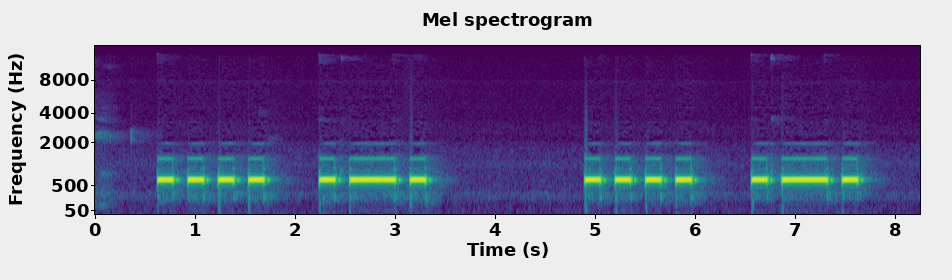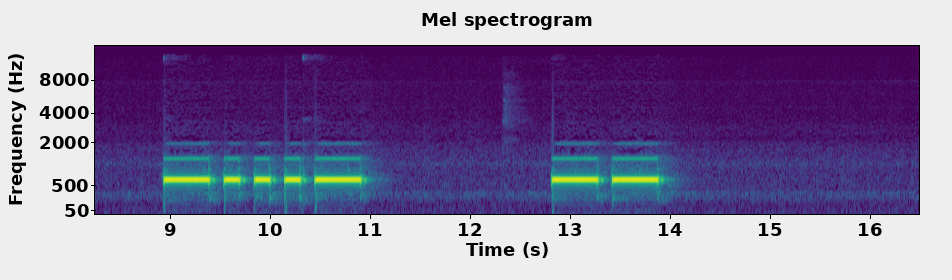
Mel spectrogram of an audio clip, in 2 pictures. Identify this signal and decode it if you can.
Morse code, heard as a keyed tone, about 8 wpm, 650 Hz. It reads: HR HR <BT> M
